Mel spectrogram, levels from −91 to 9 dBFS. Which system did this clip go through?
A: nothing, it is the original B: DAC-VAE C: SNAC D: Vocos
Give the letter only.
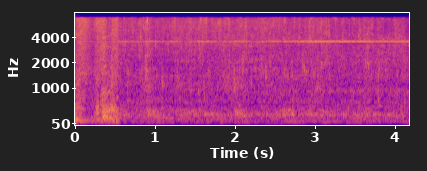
D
